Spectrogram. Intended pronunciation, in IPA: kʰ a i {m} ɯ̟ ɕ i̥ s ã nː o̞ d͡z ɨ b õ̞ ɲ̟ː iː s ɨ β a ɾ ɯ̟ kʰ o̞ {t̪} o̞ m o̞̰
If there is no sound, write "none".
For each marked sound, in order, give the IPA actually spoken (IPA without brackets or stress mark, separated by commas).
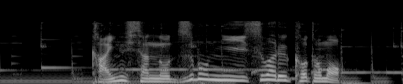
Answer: n, t̪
